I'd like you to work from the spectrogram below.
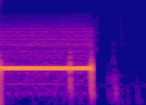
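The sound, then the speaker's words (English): A telephone ringback tone on an outgoing call: a steady, moderately loud electronic tone over line hiss that cuts off abruptly after about a second, followed by a faint click. “Now, I hear the ringing, so we know it's working.”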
